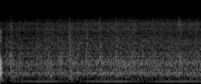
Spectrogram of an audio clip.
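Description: Steady low electrical hum with an even hiss underneath, from a van's 12-volt solar power setup, with its 1000-watt inverter running a refrigerator, hot plate and laptop.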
